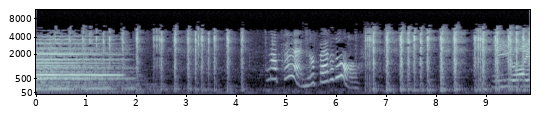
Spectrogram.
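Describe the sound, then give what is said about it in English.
Hands drum on a tabletop in a quick, uneven run of sharp knocks that carries on for several seconds, briefly joined by a voice in the middle. “I was drumming. What were you banging on? On the table here.”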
